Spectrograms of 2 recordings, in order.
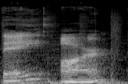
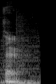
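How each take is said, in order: First: It is said as two separate full words. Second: It is squeezed into one short syllable.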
